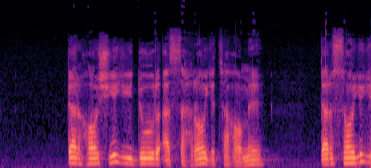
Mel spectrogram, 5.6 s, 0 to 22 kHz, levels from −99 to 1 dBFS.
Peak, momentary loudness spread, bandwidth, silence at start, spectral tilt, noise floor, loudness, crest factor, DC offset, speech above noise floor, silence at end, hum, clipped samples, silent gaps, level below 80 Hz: -8 dBFS; 7 LU; 10.5 kHz; 1 s; -6 dB/octave; -67 dBFS; -26 LUFS; 18 dB; under 0.1%; 42 dB; 0 s; none; under 0.1%; none; -60 dBFS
